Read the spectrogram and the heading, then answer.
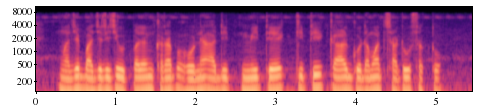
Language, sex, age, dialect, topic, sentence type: Marathi, male, 18-24, Standard Marathi, agriculture, question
